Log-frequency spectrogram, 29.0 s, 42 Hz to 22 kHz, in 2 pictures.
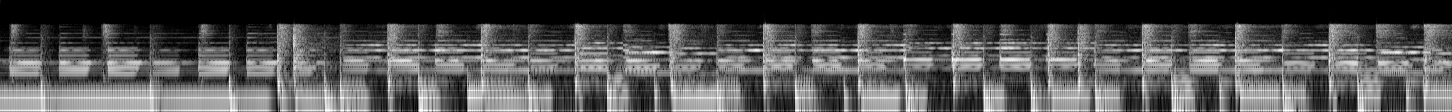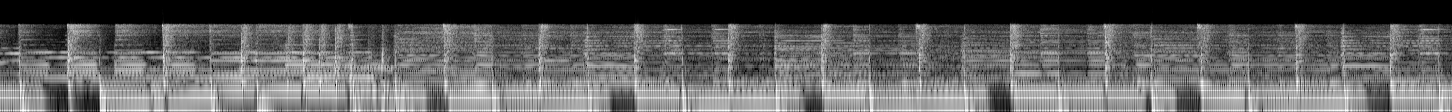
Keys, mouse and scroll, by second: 4.9 click, 5.8 scroll up 1, 6.2 click, 9.9 scroll down 1, 11.2 scroll down 1, 11.3 click, 12.9 click, 15.8 click, 17.0 click, 19.6 click, 20.9 click, 22.6 click, 22.7 click.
